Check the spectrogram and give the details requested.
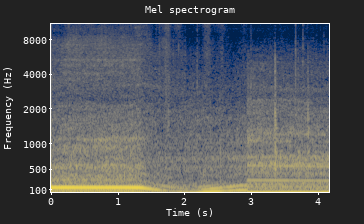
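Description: Volvo SUV's engine running at steady revs as it drives through sand, then dropping in pitch and climbing again. About three seconds in it changes abruptly to the engine idling steadily with the vehicle stopped.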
